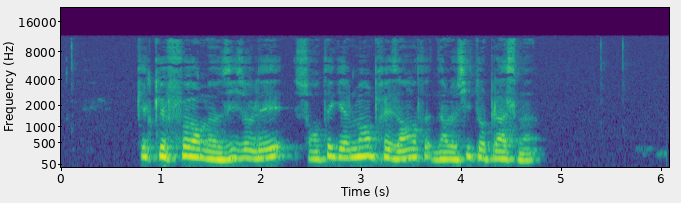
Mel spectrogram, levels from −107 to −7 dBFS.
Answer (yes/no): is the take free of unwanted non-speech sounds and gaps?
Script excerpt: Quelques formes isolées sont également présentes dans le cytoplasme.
yes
